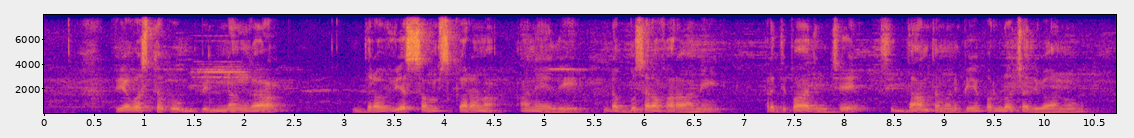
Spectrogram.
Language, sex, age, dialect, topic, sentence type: Telugu, male, 25-30, Central/Coastal, banking, statement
